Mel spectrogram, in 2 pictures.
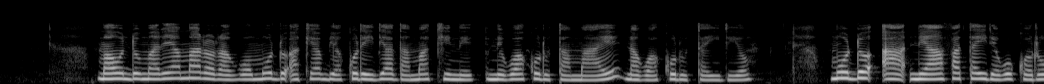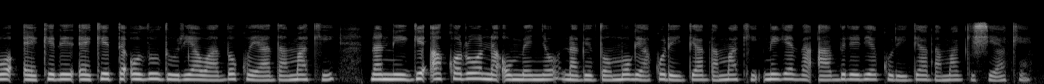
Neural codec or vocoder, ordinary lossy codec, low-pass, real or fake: none; none; 7.2 kHz; real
